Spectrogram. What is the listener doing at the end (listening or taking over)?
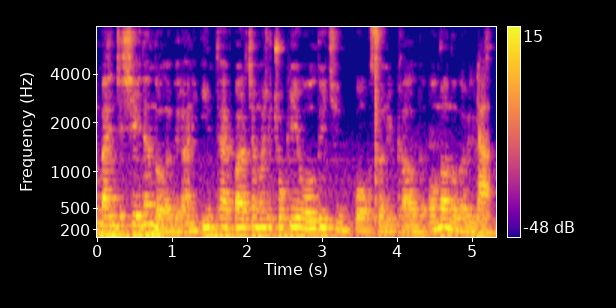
taking over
